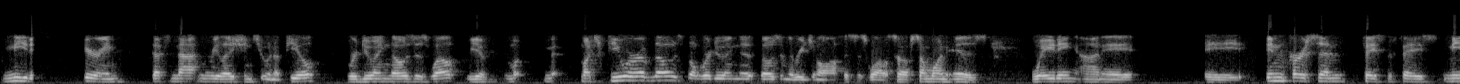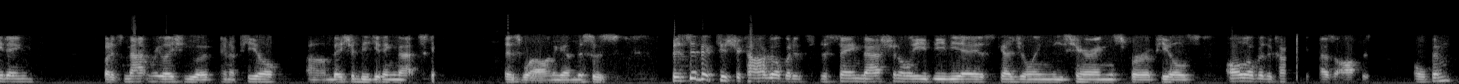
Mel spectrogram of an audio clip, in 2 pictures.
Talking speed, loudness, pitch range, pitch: 175 wpm, -24 LUFS, 115-140 Hz, 125 Hz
